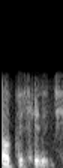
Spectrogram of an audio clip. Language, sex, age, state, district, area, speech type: Malayalam, male, 45-60, Kerala, Palakkad, rural, conversation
